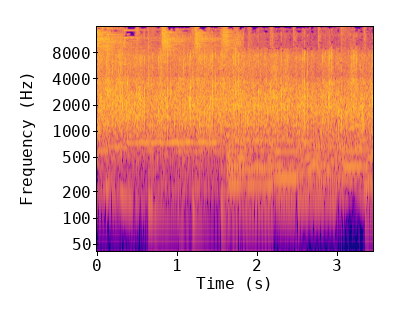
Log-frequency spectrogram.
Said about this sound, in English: He's fun. Big round of applause.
